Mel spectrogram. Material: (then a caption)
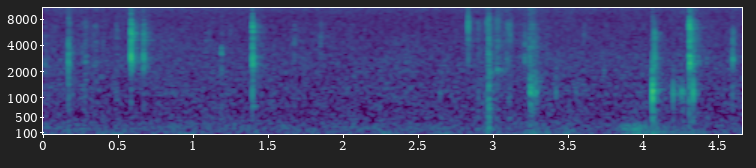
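Soap. A utility knife blade scrapes and shaves thin slices off a partly carved, solid purple Camay Magique bar soap held in the hand, over a pile of shavings. About eleven short, dry, crisp clicks and scratches come at irregular intervals over a quiet, hissy background, with bright high edges and a few sharper ticks near the end.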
